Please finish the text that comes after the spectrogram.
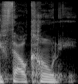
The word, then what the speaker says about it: Falcone: Italian name would be falcone. It would be a hard e at the end.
